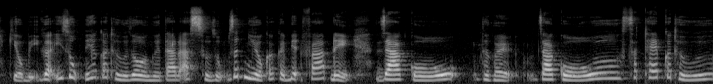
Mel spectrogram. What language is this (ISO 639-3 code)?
vie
